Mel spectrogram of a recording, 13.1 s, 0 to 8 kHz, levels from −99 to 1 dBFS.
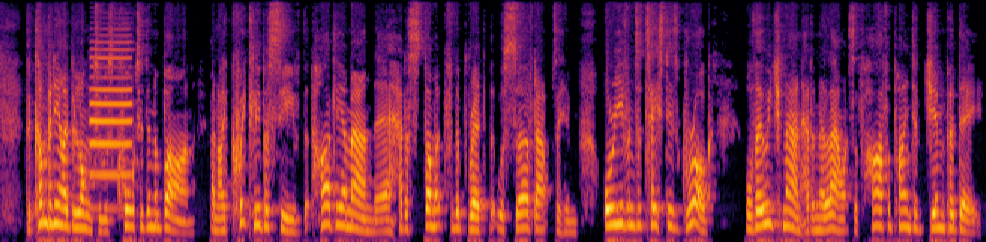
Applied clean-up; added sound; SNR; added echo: classical method spectral subtraction.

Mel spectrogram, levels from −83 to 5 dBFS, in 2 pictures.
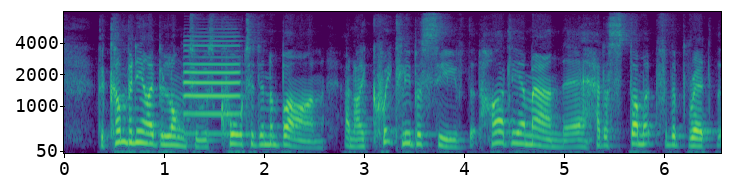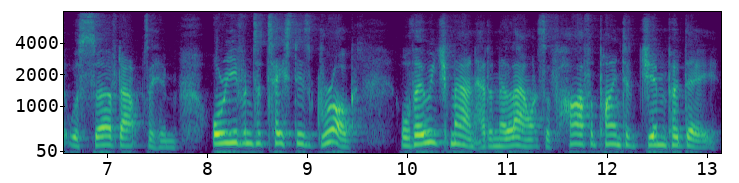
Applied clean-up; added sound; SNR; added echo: none; Wind instrument, woodwind instrument; 2 dB; none.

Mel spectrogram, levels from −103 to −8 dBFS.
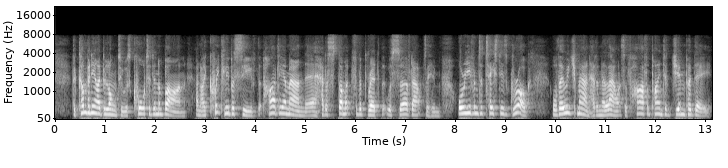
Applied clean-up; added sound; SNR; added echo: none; none; none; none.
